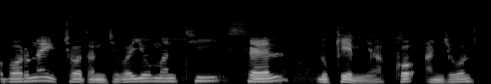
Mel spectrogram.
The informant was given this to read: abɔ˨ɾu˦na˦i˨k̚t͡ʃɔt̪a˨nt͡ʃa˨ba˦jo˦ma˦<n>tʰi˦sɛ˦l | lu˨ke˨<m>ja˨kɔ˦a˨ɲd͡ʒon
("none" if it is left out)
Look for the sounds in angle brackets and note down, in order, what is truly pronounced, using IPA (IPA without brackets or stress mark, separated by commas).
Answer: n, m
